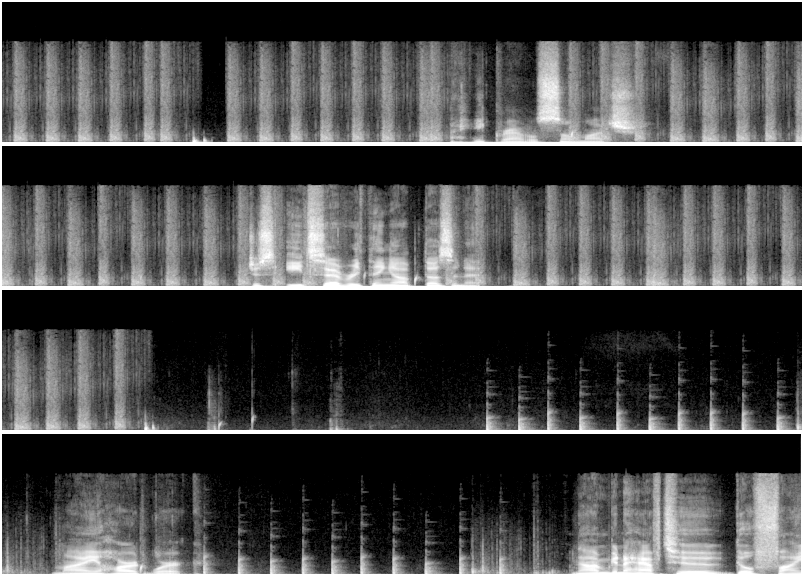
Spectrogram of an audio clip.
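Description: A pickaxe chips rapidly at stone in quick, even strikes.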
